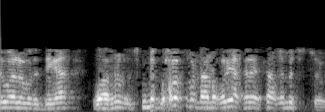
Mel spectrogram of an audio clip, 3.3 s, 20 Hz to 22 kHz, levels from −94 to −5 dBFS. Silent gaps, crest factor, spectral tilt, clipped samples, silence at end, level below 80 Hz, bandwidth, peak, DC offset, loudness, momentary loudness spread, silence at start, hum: none; 18 dB; -10 dB/octave; under 0.1%; 0 s; -58 dBFS; 3.9 kHz; 0 dBFS; under 0.1%; -19 LUFS; 8 LU; 0 s; none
